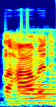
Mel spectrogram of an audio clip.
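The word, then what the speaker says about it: Bahamut: you say it B I don't think it's B I think it's bamit um baham okay yeah b a demon baham oh yeah that's right you're right well I never heard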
